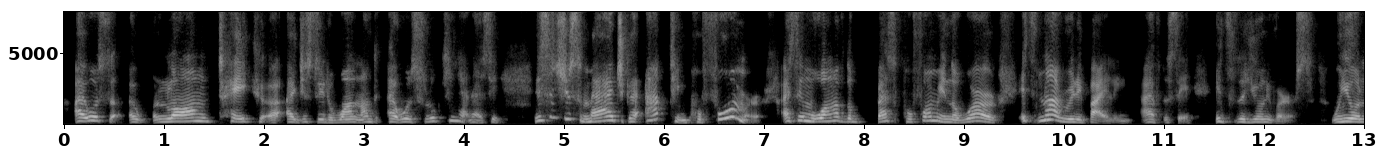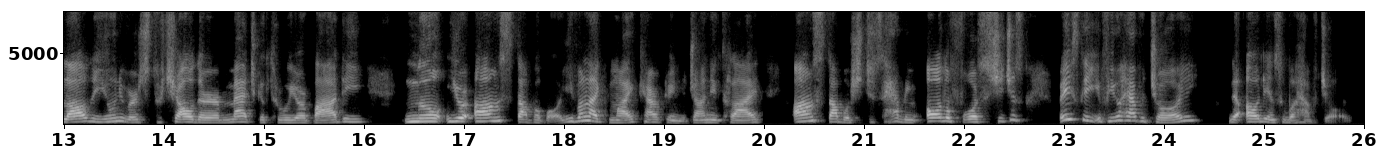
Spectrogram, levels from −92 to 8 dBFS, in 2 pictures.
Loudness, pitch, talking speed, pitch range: -29 LUFS, 205 Hz, 195 wpm, 180-250 Hz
